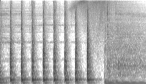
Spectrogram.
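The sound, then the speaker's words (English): Eight heavy, evenly spaced knocks pound on the wooden door of a small home, loud, then stop abruptly and give way to a low steady rumble of background noise. “Runa stepped towards her threateningly, but she was stopped by a heavy knocking at the door.”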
